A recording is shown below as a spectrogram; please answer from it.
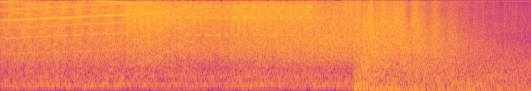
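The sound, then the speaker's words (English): An ear-piercing energy beam blast sound effect roars loudly and continuously, with thin high whining tones over a dense rumbling wash. Later a heavier booming burst strikes and the roar carries on. “suddenly she points her hand up and this huge, like, ear-piercing beam shoots out of her hand, hitting the king directly.”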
